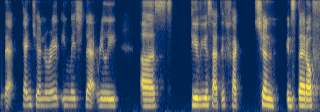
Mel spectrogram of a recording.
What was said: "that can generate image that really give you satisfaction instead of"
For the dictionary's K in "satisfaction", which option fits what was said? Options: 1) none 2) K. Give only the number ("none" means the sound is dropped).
2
